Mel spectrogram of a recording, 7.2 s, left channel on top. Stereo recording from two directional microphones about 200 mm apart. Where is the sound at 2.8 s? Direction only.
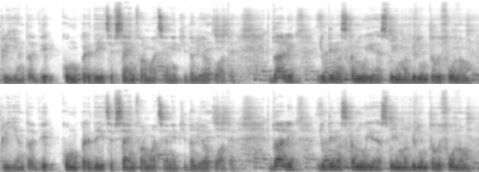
45° right (ahead or behind).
